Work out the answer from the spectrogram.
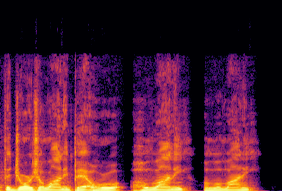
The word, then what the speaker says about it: Holani: Holani. That's how you pronounce it.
